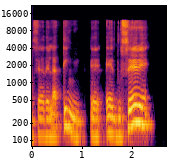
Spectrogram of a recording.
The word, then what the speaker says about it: educere: Esa es la definición de por lo que significa mejor el término educere o, bueno, algunos lo pronuncian de diferente manera, pero yo le digo así, educere.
